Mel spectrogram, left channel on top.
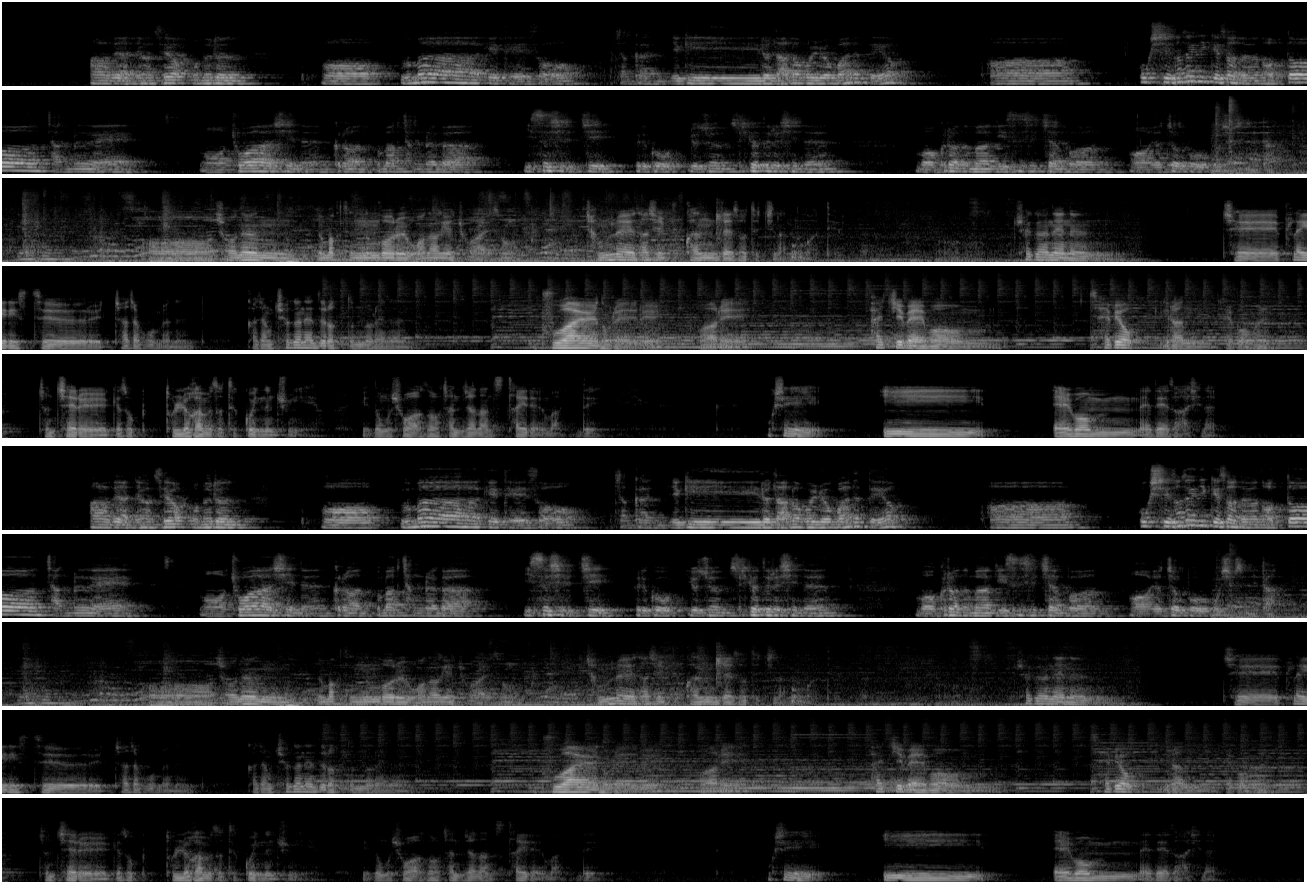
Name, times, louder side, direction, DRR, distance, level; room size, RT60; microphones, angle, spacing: voice 1, 0.9-2.4 3.2-3.7 4.0-5.7 6.1-9.0 9.8-10.7 11.4-14.4 15.0-17.7 18.3-19.1 19.4-21.4 22.2-25.8, right 1 dB, 85° right, 3.4 m, -32 dB
sound 1, 25.1-32.9, left 2 dB, 75° left, 0.9 m, -39 dB
voice 2, 27.5-31.7 31.9-34.5 35.5-35.9 36.2-37.3 38.3-41.1 41.6-43.3 44.4-46.7 47.8-49.2 50.0-51.9 52.6-53.5 53.8-55.4 55.8-58.2 59.9-60.4 61.0-62.1 62.7-64.3, left 3 dB, 45° left, 0.6 m, -33 dB
sound 2, 31.5-37.5, equal, 5° right, 5.3 m, -47 dB
sound 3, 42.2-52.2, equal, 10° left, 4.5 m, -40 dB
22.0 x 10.5 x 2.3 m
head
